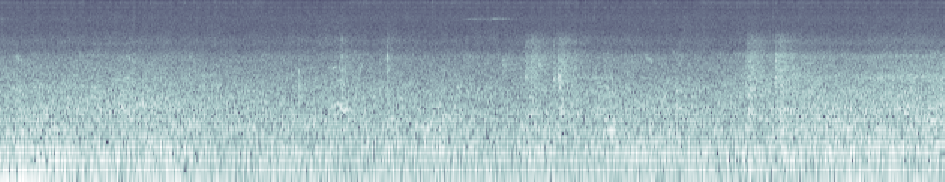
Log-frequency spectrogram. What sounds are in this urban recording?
background noise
